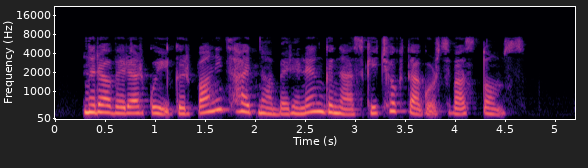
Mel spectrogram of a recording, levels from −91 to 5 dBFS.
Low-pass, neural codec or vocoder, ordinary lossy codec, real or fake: 7.2 kHz; none; MP3, 96 kbps; real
